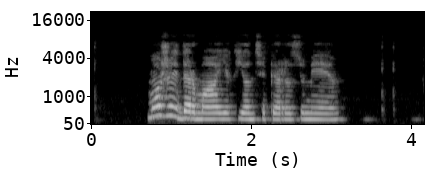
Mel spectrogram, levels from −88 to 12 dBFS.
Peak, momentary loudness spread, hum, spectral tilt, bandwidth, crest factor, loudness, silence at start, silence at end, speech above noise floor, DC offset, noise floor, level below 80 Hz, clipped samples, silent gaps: -4 dBFS; 10 LU; none; -5.5 dB/octave; 9.2 kHz; 18 dB; -22 LUFS; 0.7 s; 1 s; 58 dB; under 0.1%; -79 dBFS; -74 dBFS; under 0.1%; none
